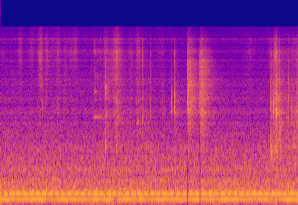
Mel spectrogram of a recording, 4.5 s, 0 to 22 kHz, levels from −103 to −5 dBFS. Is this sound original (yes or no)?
no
